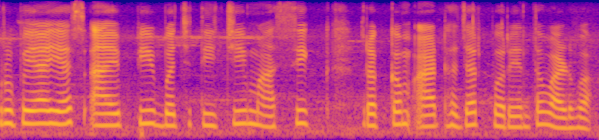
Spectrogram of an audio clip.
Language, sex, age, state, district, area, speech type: Marathi, female, 30-45, Maharashtra, Nagpur, urban, read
